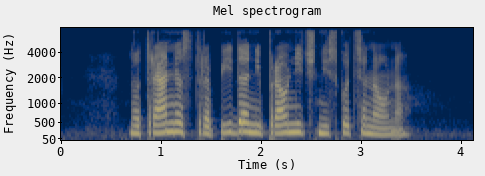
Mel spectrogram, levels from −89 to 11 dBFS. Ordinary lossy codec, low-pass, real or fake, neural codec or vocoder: none; 7.2 kHz; fake; vocoder, 44.1 kHz, 128 mel bands every 256 samples, BigVGAN v2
